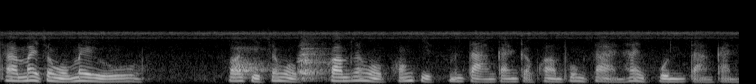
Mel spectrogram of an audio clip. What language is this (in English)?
Thai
